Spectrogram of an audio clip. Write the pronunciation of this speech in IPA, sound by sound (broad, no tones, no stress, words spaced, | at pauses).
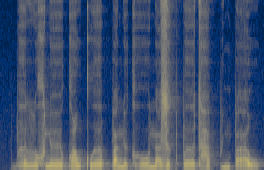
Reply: bʱəlːoxnøː ɡʷɑw kʷʼəːpːa̰nø ɡʱoːna̰zək pəːdʱapːiŋ pa̰w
